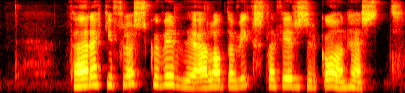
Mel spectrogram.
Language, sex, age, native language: Icelandic, female, 40-49, Icelandic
